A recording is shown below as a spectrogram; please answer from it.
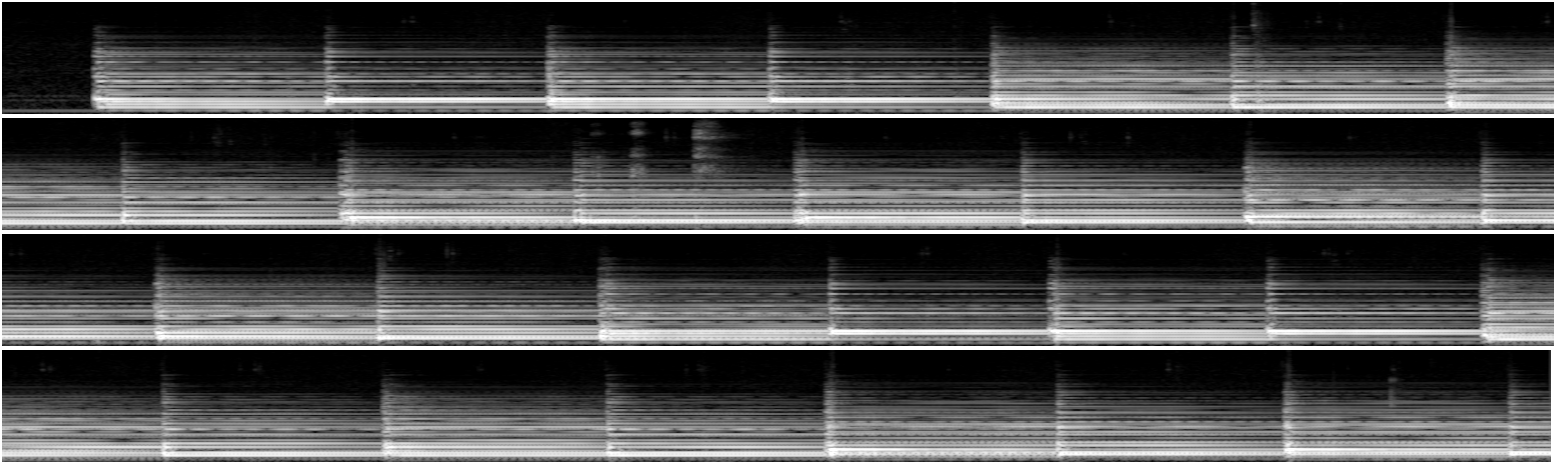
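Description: Piano playing a slow, even pattern of repeated chords, struck about every three-quarters of a second and beginning about half a second in.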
